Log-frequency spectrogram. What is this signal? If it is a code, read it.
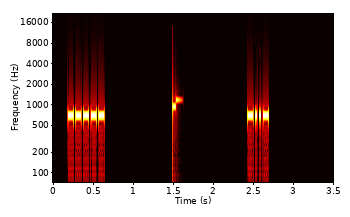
Morse code, heard as a keyed tone, about 50 wpm, 700 Hz. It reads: 0 X
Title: Single Letter-Number Alt 50wpm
